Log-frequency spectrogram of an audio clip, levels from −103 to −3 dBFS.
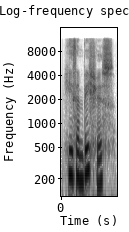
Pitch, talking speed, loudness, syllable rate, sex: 210 Hz, 185 wpm, -16 LUFS, 5.8 syllables/s, female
